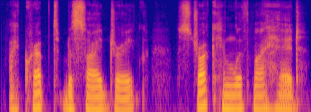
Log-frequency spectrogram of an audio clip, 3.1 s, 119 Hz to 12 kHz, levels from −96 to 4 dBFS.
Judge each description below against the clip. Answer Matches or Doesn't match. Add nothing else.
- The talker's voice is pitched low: Matches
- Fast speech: Doesn't match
